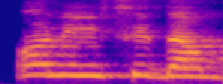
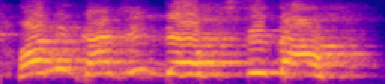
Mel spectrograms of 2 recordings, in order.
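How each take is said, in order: First: Said in the usual way. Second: Higher and louder, fed-up shout; exasperated yell. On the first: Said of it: "I said". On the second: Retold or imitated. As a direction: finally lose patience and yell it. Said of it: "she did not sit down until I said".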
